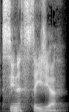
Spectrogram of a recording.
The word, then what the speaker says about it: synesthesia: and it's all about synesthesia. Now, have I said that correctly? – Synesthesia.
